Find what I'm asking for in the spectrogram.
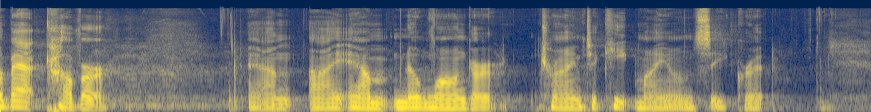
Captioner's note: laughter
